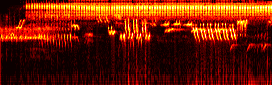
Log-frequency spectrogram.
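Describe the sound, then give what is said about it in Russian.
Grasshoppers chirp on an evening as the stars come out, in a dense, steady high-pitched chorus with rapid rhythmic trills layered over it and a few scattered bird calls, moderately loud with no talking. “Кузнечики поют. Давай помолчим и послушаем.”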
